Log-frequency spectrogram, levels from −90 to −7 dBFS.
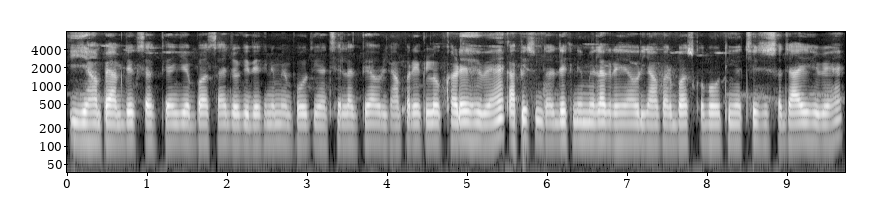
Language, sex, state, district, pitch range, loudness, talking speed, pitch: Hindi, male, Bihar, Muzaffarpur, 115-120 Hz, -18 LUFS, 290 wpm, 120 Hz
